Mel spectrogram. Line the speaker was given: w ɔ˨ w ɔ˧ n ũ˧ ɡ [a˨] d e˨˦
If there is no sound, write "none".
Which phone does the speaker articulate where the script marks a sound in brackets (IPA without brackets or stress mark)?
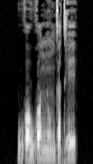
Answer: a˨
